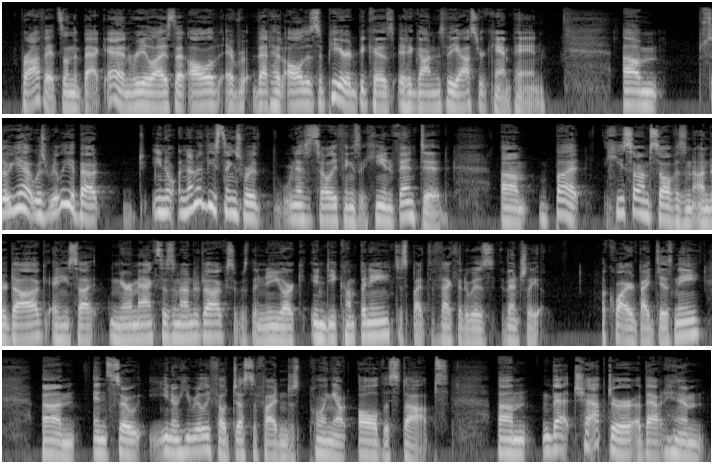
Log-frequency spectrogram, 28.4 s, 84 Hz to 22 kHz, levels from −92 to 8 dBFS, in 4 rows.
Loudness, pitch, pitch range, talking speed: -17 LUFS, 125 Hz, 115-140 Hz, 200 wpm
